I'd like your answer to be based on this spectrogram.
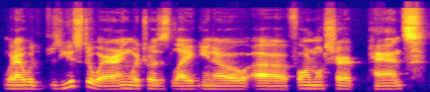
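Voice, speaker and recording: A man's voice: fairly low pitch, fairly even intonation, measured pace, clear, resonant tone. A man from India, a guest in a radio interview, talking in a reflective, meandering way and laughing often. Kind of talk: casual interview conversation.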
